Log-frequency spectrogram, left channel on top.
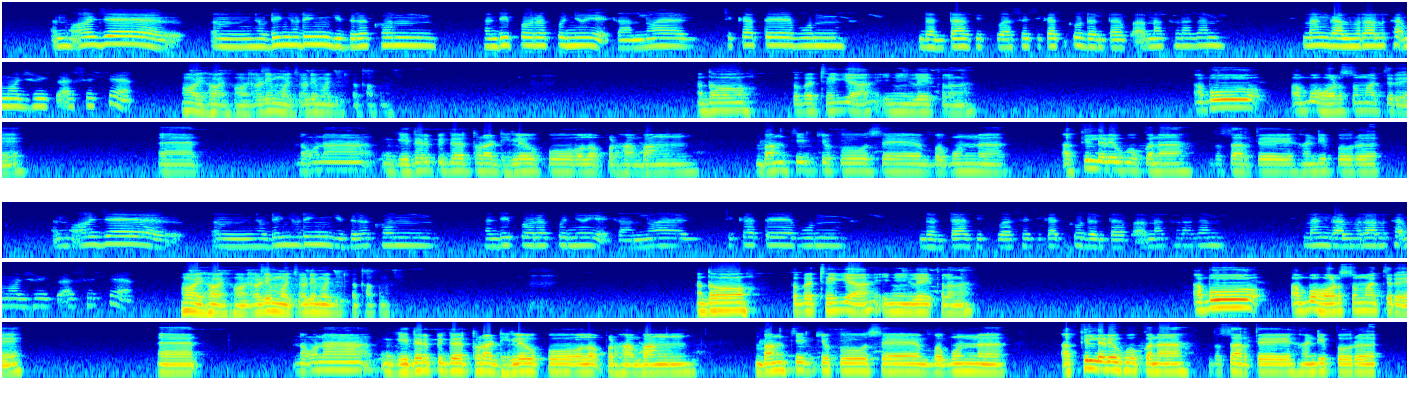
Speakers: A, on the left; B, on the right.
A: ᱱᱚᱜᱼᱚᱭ ᱩᱸ ᱡᱮ ᱦᱩᱰᱤᱧ ᱦᱩᱰᱤᱧ ᱜᱤᱫᱽᱨᱟᱹ ᱠᱷᱚᱱ ᱦᱟᱺᱰᱤ ᱯᱟᱹᱣᱨᱟᱹ ᱠᱚ ᱧᱩᱭᱮᱜ ᱠᱟᱱ ᱱᱚᱜ ᱪᱤᱠᱟᱛᱮᱵᱚᱱ ᱰᱟᱱᱴᱟᱣ ᱠᱮᱠᱚᱣᱟ ᱥᱮ ᱪᱤᱠᱟᱛᱮᱠᱚ ᱰᱟᱱᱴᱟᱣ ᱠᱟᱜᱼᱟ ᱚᱱᱟ ᱛᱷᱚᱲᱟ ᱜᱟᱱ ᱞᱟᱝ ᱜᱟᱞᱢᱟᱨᱟᱣ ᱞᱮᱠᱷᱟᱡ ᱢᱚᱸᱡᱽ ᱦᱩᱭ ᱠᱚᱜᱼᱟ ᱥᱮ ᱪᱮᱫ?
B: ᱦᱳᱭ ᱦᱳᱭ ᱦᱳᱭ ᱟᱹᱰᱤ ᱢᱚᱡᱽ ᱟᱹᱰᱤ ᱢᱚᱡᱽ ᱠᱟᱛᱷᱟ ᱠᱟᱱᱟ ᱾
A: <inaudible>
B: ᱟᱫᱚᱻ ᱛᱚᱵᱮ ᱴᱷᱤᱠ ᱜᱮᱭᱟ ᱤᱧᱤᱧ ᱞᱟᱹᱭᱮᱫ ᱛᱟᱞᱟᱝᱟ ᱟᱵᱚ ᱟᱵᱚ ᱦᱚᱲ ᱥᱚᱢᱟᱡᱽ ᱨᱮ ᱮᱸᱫ ᱱᱚᱜᱼᱚᱱᱟ ᱜᱤᱫᱟᱹᱨ ᱯᱤᱫᱟᱹᱨ ᱛᱷᱚᱲᱟ ᱰᱷᱤᱞᱟᱹᱣ ᱠᱚ ᱚᱞᱚᱜ ᱯᱟᱲᱦᱟᱣ ᱵᱟᱝ ᱵᱟᱝ ᱪᱮᱫ ᱦᱚᱪᱚ ᱠᱚ ᱥᱮ ᱵᱟᱵᱩᱱ ᱮ ᱟᱹᱠᱤᱞ ᱫᱟᱲᱮᱭᱟᱠᱚ ᱠᱟᱱᱟ ᱫᱚᱥᱟᱨ ᱛᱮ ᱦᱟᱺᱰᱤ ᱯᱟᱹᱣᱨᱟᱹ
